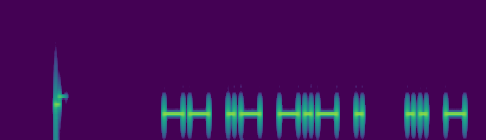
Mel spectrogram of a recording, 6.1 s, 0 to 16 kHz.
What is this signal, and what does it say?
Morse code, heard as a keyed tone, about 15 wpm, 700 Hz. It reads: MAKE IT
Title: Sentences from Top 1000 Words - Review Part 3 - 15wpm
